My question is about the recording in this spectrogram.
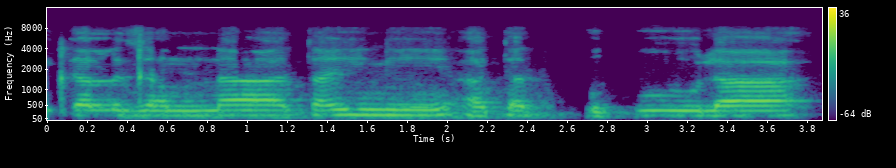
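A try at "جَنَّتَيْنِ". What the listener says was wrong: খোকা একটু ইন্টারাপ্ট করে, এই যে জান্না এখানে কোনো টান নাই, কিন্তু সাথে সাথে চলে আসবে জান্নাতাইনি। গুন্না জান্না, নার পরে টান হবে না, সেটা বলতেছি খোকাকে।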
